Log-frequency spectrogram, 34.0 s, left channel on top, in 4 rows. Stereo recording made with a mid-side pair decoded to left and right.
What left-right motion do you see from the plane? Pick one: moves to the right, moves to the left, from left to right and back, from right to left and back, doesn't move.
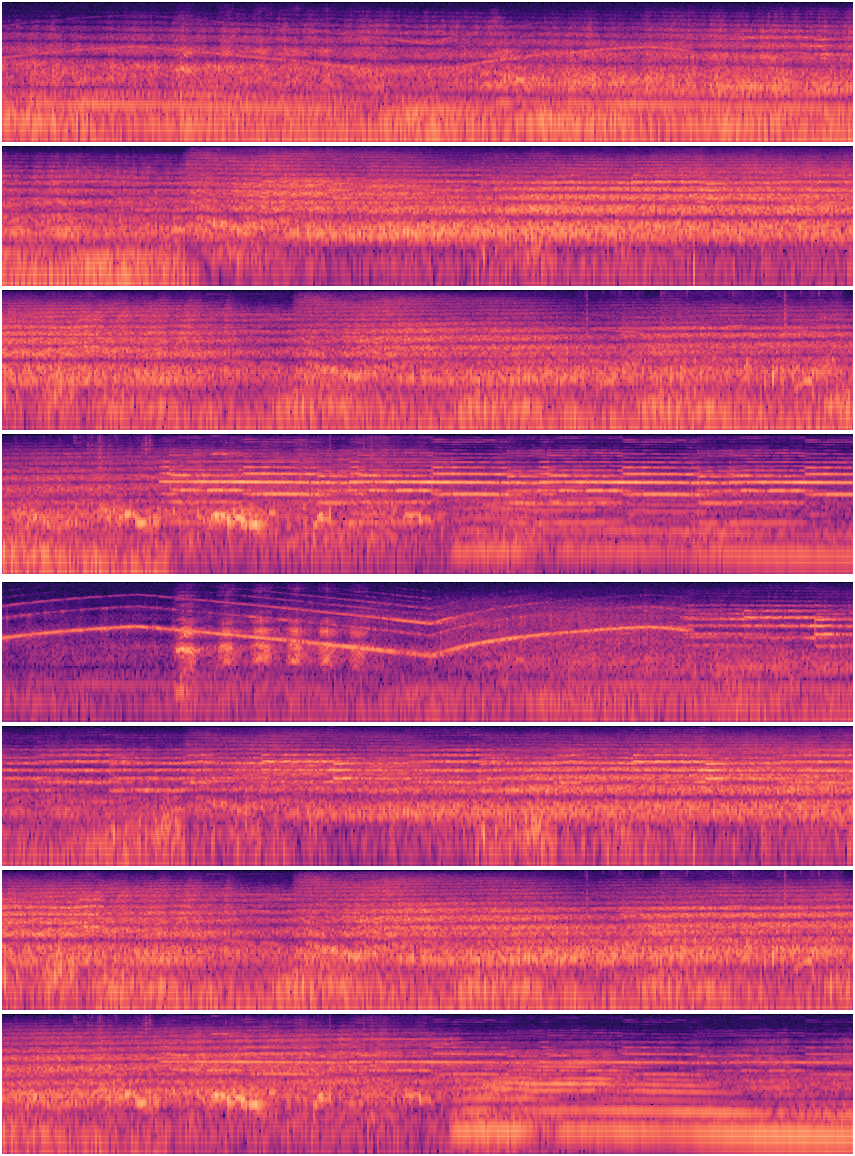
moves to the right.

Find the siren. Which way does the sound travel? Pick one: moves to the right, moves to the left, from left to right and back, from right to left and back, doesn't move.
moves to the left.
